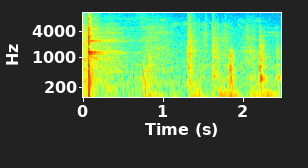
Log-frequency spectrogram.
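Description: A sheet-metal table swivel base being handled: one sharp click at the start, then a few faint knocks and rustles.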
